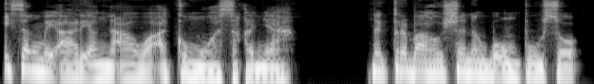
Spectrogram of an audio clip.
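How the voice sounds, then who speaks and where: A woman's voice: sits low, expressive, fairly quick, mellow, no room sound, clean studio sound. A woman narrating a scripted dramatic story as a storyteller.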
